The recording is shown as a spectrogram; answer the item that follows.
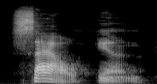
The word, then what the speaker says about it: Samhain: And there is a tradition, and I believe it was put in the newsletter, that it's a Celtic celebration, and it is spelled S-A-W-H-E-I-M, and it's actually pronounced Samhain.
